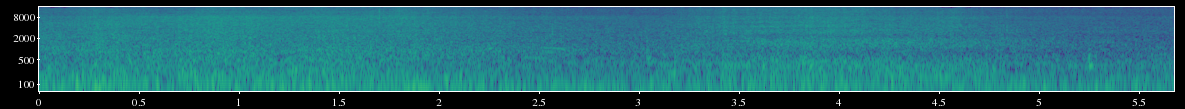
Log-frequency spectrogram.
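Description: Steady rushing noise of ocean waves and surf, easing slightly near the end.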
